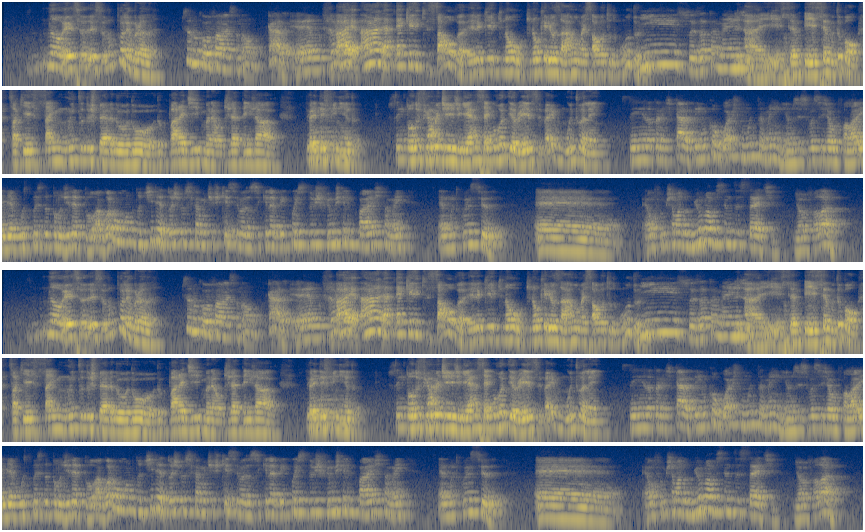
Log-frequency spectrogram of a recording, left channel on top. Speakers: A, on the right (about 20°); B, on the left (about 40°).
A: Não, esse, esse eu não tô lembrando.
B: Você nunca ouviu falar isso, não? Cara, é muito legal.
A: Ah, é, ah, é é aquele que salva? Ele é aquele que não, que não queria usar arma, mas salva todo mundo?
B: Isso, exatamente.
A: Ah, isso é, isso é muito bom. Só que esse sai muito do, espera, do, do, do paradigma, né? O que já tem já
B: Sim,
A: predefinido.
B: sim.
A: Todo filme
B: Cara,
A: de, de guerra segue um roteiro. Esse vai muito além.
B: sim, exatamente. Cara, tem um que eu gosto muito também. Eu não sei se você já ouviu falar. Ele é muito conhecido pelo diretor. Agora, o nome do diretor especificamente eu esqueci, mas eu sei que ele é bem conhecido. Os filmes que ele faz também é muito conhecido. É, é um filme chamado 1907. Já ouviu falar?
